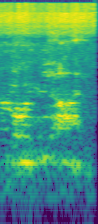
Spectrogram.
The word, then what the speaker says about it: Bondi: It's Bondi. It's Bondi. I'll give you a little education. It's an indigenous word, and the original word is Bundi, which means sound of pressure waves. The word pronounce it Bondi.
